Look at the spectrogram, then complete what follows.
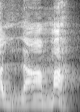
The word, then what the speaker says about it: علامہ: لیے لگائی گئی ہے۔ تو جب آپ وقف کریں گے تو یہ تا جو ہے وہ کنورٹ ہو جاتی ہے انٹو ہاں، تو علامہ بن جاتا ہے۔ تو صحیح تلفظ کیا ہے کہ جب آپ بولیں گے تو علامہ بولیں گے، لیکن کیا کریں گے،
